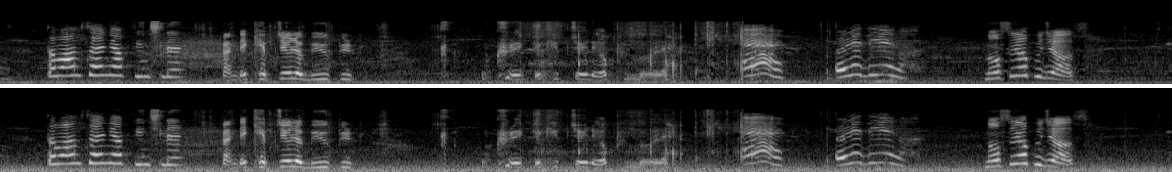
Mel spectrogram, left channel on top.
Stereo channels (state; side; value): noise; right; rumble, 9 dB below the sound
